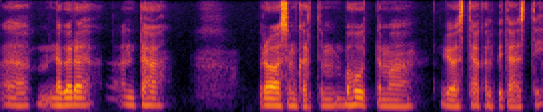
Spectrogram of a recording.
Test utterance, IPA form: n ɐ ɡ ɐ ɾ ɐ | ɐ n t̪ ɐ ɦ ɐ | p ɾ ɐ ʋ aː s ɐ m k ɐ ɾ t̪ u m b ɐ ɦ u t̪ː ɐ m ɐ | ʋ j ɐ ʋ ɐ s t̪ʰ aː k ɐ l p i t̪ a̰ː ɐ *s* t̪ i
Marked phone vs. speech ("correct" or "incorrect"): correct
